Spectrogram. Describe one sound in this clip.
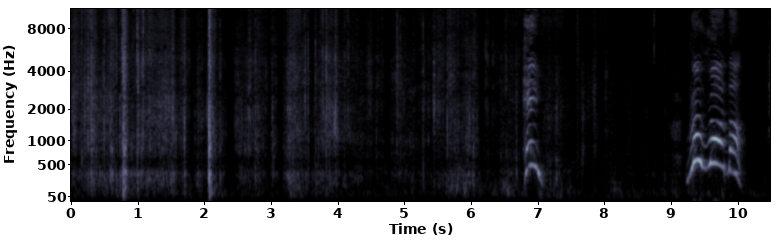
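Soft toys rustle and thump against a hard floor as they are handled.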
